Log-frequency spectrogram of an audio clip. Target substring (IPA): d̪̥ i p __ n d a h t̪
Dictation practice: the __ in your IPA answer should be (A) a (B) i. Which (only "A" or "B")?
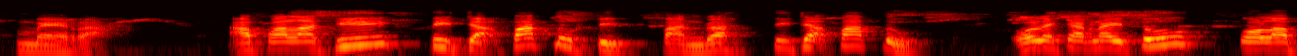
A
